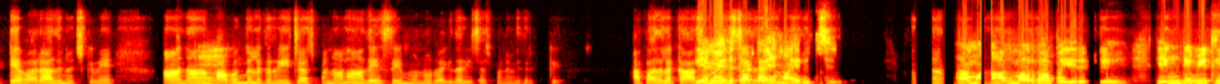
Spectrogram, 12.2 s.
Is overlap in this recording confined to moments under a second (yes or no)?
yes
